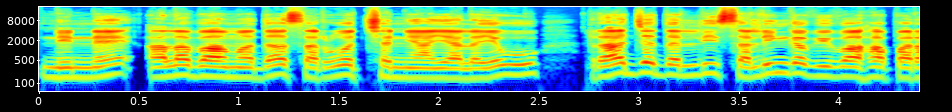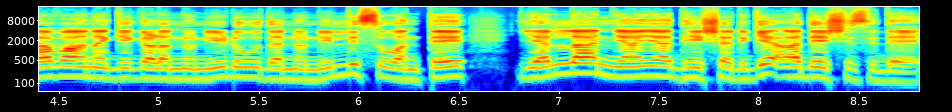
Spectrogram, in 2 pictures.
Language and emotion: Kannada, neutral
